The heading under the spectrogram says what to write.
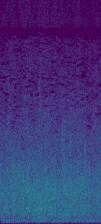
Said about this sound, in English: Was there even any difference in the applause?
